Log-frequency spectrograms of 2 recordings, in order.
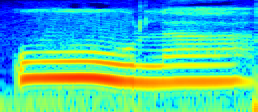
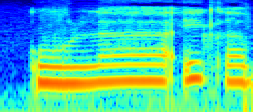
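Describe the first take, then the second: First: The first vowel is drawn out long. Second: The first vowel is short. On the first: The speaker calls it wrong. "bukan seperti itu" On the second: The speaker calls it right. "tapi dibaca pendek"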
